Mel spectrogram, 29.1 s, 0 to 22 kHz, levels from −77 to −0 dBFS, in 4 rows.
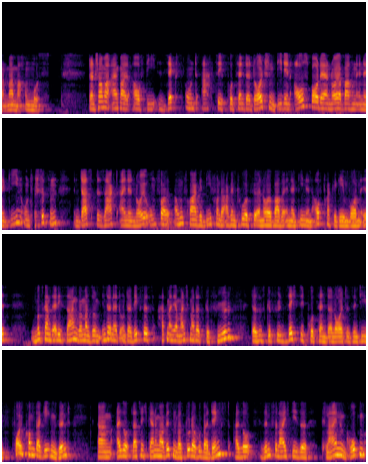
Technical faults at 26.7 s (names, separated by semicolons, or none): de-emphasis applied wrongly; short concealed packet loss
